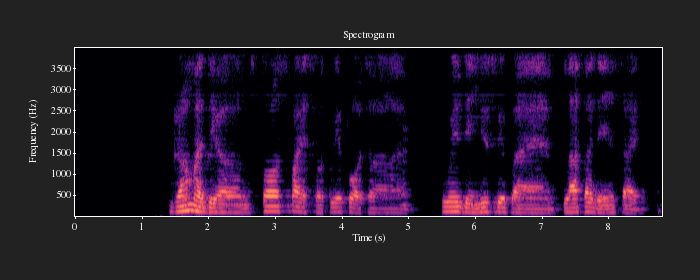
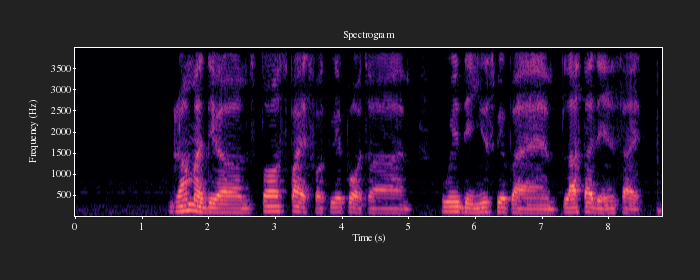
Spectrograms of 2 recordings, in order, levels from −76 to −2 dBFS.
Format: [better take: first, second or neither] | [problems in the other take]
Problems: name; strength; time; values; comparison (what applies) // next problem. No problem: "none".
second | noise reduction (neural mask model DeepFilterNet 3)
